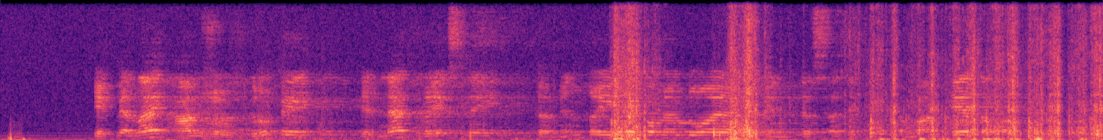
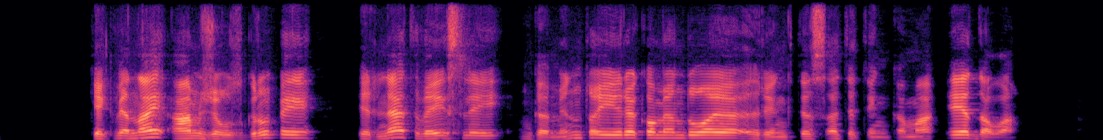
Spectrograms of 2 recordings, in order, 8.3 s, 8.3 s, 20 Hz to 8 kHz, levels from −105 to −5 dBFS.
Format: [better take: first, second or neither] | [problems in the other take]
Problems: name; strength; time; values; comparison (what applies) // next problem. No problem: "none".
second | background sound (Cutlery, silverware); 1 dB above the speech // room echo; dies away in 1.9 s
